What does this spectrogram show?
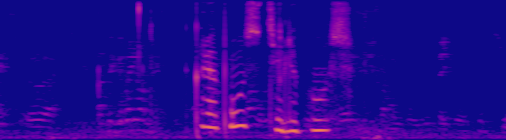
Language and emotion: Russian, sad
